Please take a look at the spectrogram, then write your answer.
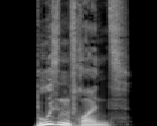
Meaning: genitive of Busenfreund
- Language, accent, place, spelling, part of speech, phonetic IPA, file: German, Germany, Berlin, Busenfreunds, noun, [ˈbuːzn̩ˌfʁɔɪ̯nt͡s], De-Busenfreunds.ogg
